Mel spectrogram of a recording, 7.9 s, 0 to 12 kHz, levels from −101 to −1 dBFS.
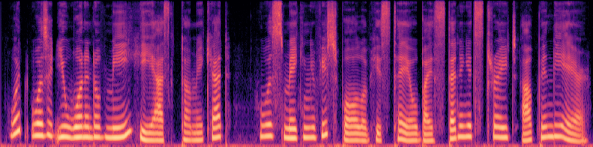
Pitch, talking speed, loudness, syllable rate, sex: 215 Hz, 205 wpm, -17 LUFS, 4.8 syllables/s, female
